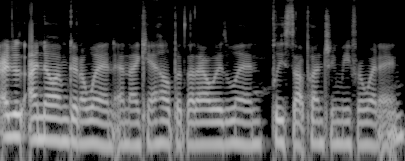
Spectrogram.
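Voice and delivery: soft, completely deadpan delivery with no reaction. Describing a favorite character who always wins, imitating Lucky's deadpan. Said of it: "real deadpan about everything he's like".

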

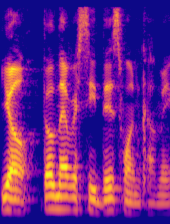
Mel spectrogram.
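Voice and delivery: ordinary talk, nothing marked

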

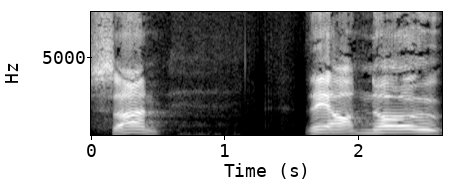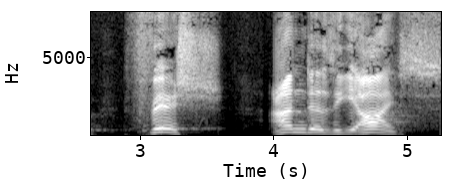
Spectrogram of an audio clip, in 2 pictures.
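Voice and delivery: put-on loud, booming, resounding voice. Telling a joke, a voice calls out to an ice fisherman, loudly.

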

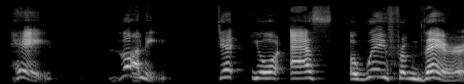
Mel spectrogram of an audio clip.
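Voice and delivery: weird disguised shouting voice. Recounting an actor shouting to divert kids from the Myers house: retelling a yell in a weird disguised voice. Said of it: "He yells".

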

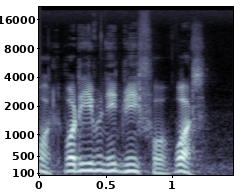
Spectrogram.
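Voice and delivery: put-on talking sheep voice. Narrating a scene where a sheep looks up at the listener, in a talking sheep voice. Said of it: "And the sheep looks up to you and it's like".

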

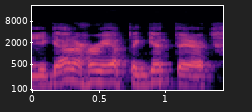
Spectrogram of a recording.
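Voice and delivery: ordinary talk, nothing marked

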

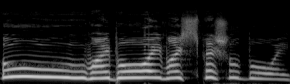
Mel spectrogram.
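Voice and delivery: very slow wacky put-on voice, long drawn ooh. Introducing a segment in a put-on voice: wacky character voice. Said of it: "I'm getting tired of the voice".

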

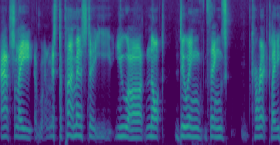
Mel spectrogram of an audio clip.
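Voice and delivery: slow, heavily nasal voice. Showing a better version of the impression, more nasal: nasal Keir Starmer voice. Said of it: "it needs to be a bit more nasally".

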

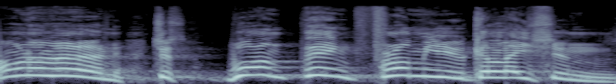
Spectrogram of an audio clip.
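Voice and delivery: put-on irate, angry preaching tone. Speaking Paul's words to the Galatians for your listeners, acting out Paul's angry tone. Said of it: "let me say it in his Paul's tone".

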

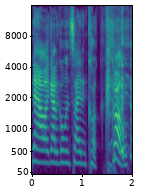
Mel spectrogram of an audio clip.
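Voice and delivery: mock-angry delivery. Retelling what Mom said after the car started, mimicking Mom angry. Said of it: "she was so mad".

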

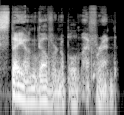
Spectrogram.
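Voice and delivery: breathy beer-commercial spokesman voice. Quoting a line as said by the Dos Equis guy: Dos Equis guy impression. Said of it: "I got it with the Dos Equis guy".

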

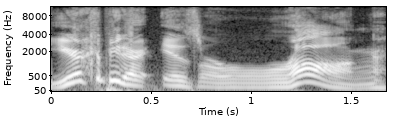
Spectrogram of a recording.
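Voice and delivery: mock sassy woman's voice, all sass. Retelling a caller's repeated line, imitating a sassy woman. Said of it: "like a sassy woman".

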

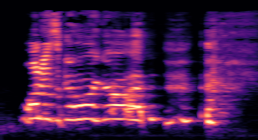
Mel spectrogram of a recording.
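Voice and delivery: very high, drawn-out, panicked scream. Playing a character dangling from a dog's mouth: screaming in panic. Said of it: "screaming 'cause I'm just dangling from Rainbow's mouth".

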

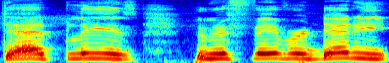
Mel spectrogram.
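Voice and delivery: high, shrill screaming. Retelling a scene where she screams from the window to her dad: imitating someone screaming. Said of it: "screaming at him, like".

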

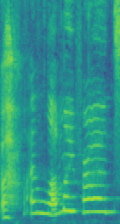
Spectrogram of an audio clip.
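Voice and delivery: very high-pitched, slow, overcome with feeling. Podcast host talking about keeping close friends around, getting emotional. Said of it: "I'm like getting emotional".

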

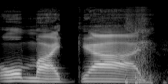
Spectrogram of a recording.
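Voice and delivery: put-on thick Midwestern accent. Quoting a man from Milwaukee, in a thick Midwestern accent. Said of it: "he has this thick Midwestern accent".

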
